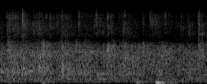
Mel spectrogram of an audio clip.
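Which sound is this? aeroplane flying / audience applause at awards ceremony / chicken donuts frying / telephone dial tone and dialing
audience applause at awards ceremony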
